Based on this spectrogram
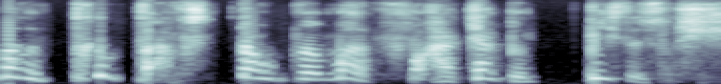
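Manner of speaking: angry, furious rant, pitched very high. Imitating talking to oneself while washing dishes: imitating own angry ranting. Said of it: "you should hear me when I'm washing my dishes, talking to myself".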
